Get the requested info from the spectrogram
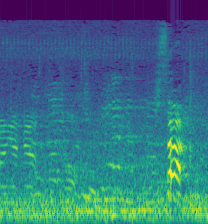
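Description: Faint voices of players calling across an open field, then one short, loud shout near the end.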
